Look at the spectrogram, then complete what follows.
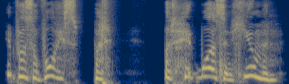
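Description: A man voicing a terrified male prisoner who pleads and stammers in a high, strained voice. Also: lively intonation, unhurried, husky, dry recording, exaggerated voice.

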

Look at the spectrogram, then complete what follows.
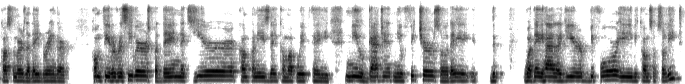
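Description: A middle-aged man with a Colombian Spanish accent talks through his answers haltingly, with many restarts and fillers. His voice sits a little high for a man. The recording has a noticeably echoey room sound. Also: steady tone, a little mellow. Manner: hesitant, many fillers and restarts, loose grammar. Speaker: repair shop owner, guest. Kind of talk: conversational interview answers.

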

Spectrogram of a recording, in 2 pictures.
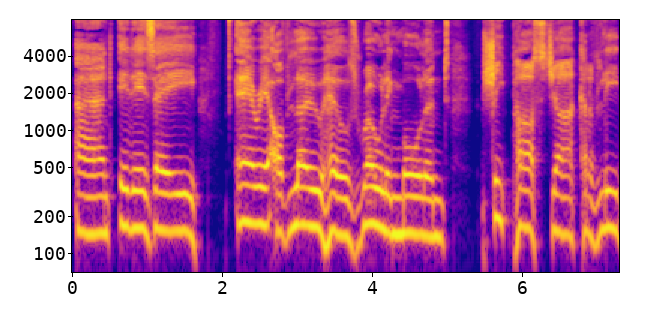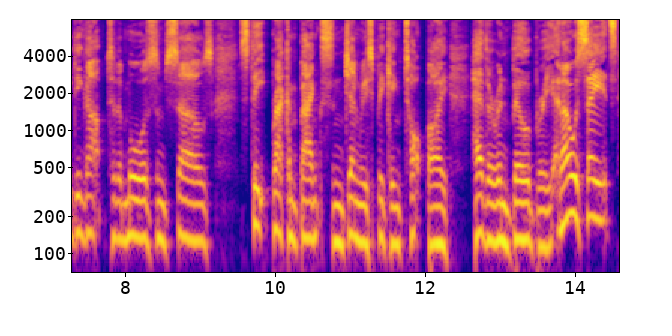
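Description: A man's voice: fairly high pitch, a little slow, darkish tone. A middle-aged man from the Isle of Man answering interview questions in a discursive, descriptive, conversational way. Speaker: author, interview guest. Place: study at home, indoors. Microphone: video call.

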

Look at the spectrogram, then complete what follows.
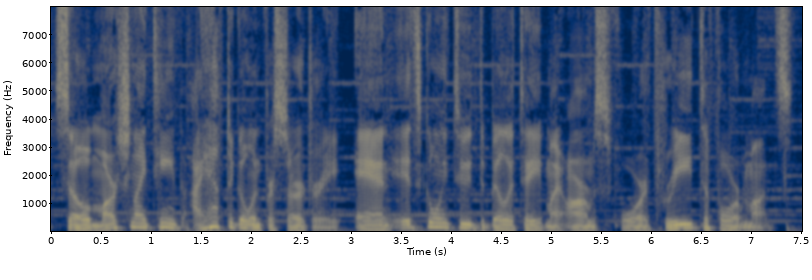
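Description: Low-pitched man hosting over music. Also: lively intonation, unhurried, few pauses, fairly bright tone. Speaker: podcast host. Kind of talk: casual podcast chat. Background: background music.

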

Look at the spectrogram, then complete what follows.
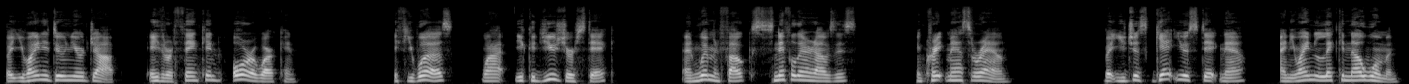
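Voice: mid-range voice, moderate pace, a bit bright, dry recording, clean studio sound, pitched above the performer's own voice, close to an everyday voice. A narrator doing a tough, commanding farm mother. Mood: defiant, scolding. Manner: rustic folksy dialect, blunt and demanding. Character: Ma, tough determined middle-aged farm mother, plain-spoken and commanding. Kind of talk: audiobook character voice.

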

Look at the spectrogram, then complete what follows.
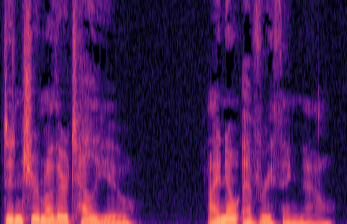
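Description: Narrator doing a stubborn young magic heroine, mellow voice, dry wry comebacks. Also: medium pitch, lively intonation, normal speed, no echo, close to an everyday voice. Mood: taunting.

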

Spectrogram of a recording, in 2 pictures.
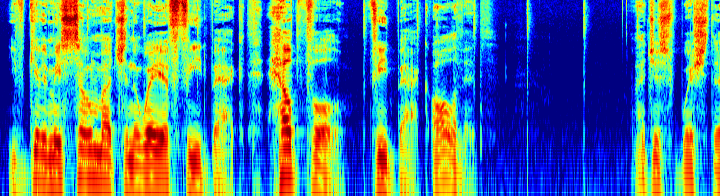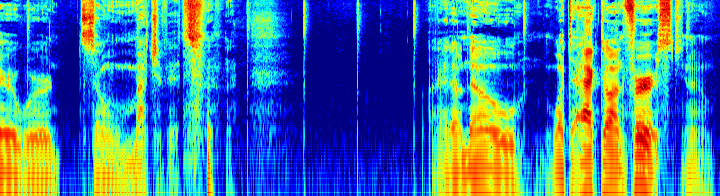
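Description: A falsely flattering older mentor for a fiction podcast. He speaks slowly and swoops theatrically between grand and intimate, with gravel in the voice. The sound is close and dry. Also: low voice, no echo, exaggerated voice. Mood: mock gratitude. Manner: theatrical, effusive, slow savoring delivery with pointed pauses. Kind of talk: fiction podcast audio drama acting.

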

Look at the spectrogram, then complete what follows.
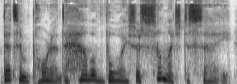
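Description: Husky older man telling a devotional story. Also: fairly high pitch, lively intonation, a little slow. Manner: gentle storytelling, chuckles often. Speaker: devotional speaker. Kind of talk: devotional talk.

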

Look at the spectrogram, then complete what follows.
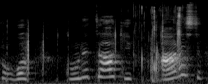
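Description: A man plays a frightened assistant with an extremely high, shrill voice, recorded over clear background noise. He stammers and panics through old-time radio horror lines. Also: normal speed. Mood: defiant fear. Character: terrified, simple, loyal lab helper.

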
